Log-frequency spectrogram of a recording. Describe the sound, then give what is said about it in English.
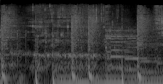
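Wet sipping and slurping of a peach-flavored kombucha, a series of short liquid pulls and swallows at an uneven rhythm, fairly quiet with a steady low hum underneath and no talking. “Mmm, sipping on right now.”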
